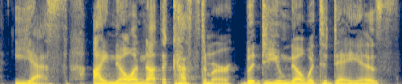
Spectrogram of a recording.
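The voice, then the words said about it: Snarky, attitude-filled voice. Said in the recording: “in a snarky voice”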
